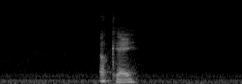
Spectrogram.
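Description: A man speaks a short word into a microphone, close up.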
